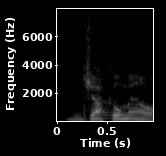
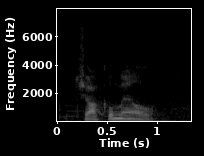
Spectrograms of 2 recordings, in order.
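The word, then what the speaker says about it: Giacomel: curado Jael and uh it's spelled g i a c o m e l Jael or chocolate milk Jael and curado uh lives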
